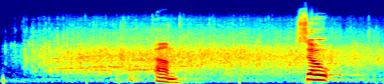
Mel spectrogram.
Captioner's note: audience applauding; audience cheering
